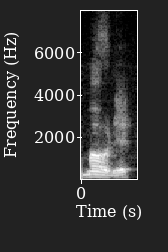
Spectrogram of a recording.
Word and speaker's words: Maudite: on their website and he said mod it in his cute little French Canadian accent so that's the way I'm going to pronounce it um from the website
